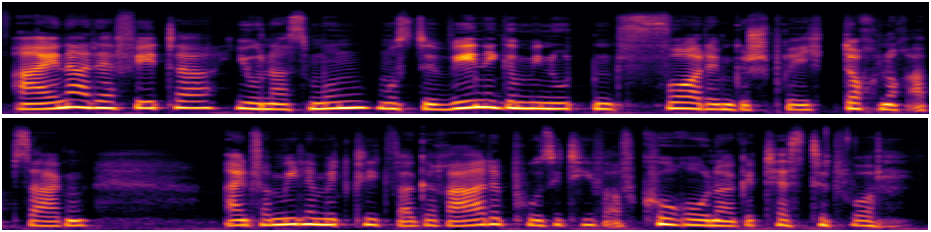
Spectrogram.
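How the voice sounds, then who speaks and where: A woman's voice: mid-range voice, steady tone, normal speed, no room sound. A woman with a mid-range voice reads a friendly podcast introduction. The recording is dry and close, with no room sound. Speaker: podcast host.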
